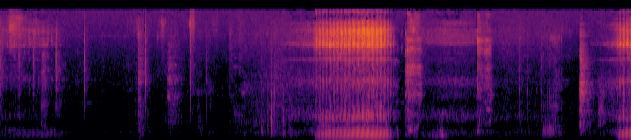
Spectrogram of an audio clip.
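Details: Loud rattling snore at about four seconds, with softer breathing noises and small sounds in a quiet room; snoring jokingly blamed on alcohol.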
